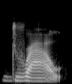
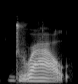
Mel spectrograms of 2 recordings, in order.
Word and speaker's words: drought: All of these extra letters, it's really the same as out. If you think out with a DR. Drought. Drought.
